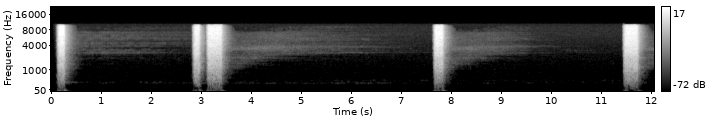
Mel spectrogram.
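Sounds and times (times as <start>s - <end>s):
air can short sprays: 0.1s - 0.4s, 2.8s - 3.6s, 7.6s - 8.0s, 11.4s - 11.9s.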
